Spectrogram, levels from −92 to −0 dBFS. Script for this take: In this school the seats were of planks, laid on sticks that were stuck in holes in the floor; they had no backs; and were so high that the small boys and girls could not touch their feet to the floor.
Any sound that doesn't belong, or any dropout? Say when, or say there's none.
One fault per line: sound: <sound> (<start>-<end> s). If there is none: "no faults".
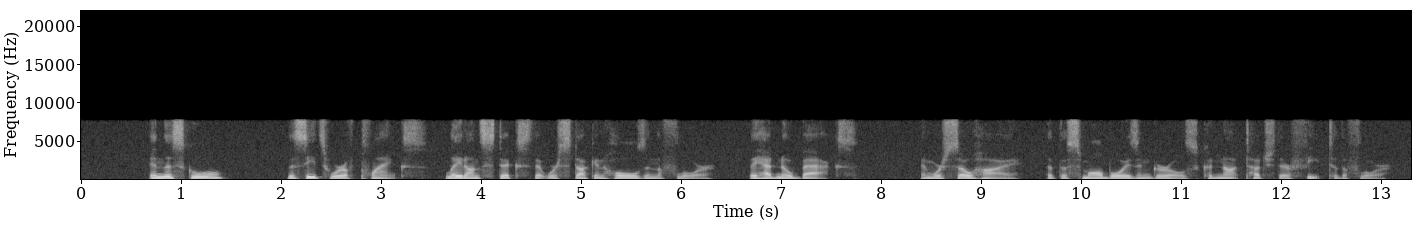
no faults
